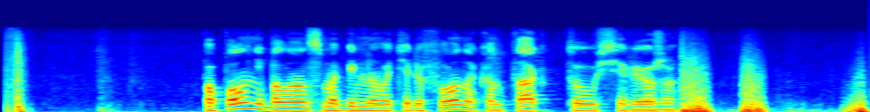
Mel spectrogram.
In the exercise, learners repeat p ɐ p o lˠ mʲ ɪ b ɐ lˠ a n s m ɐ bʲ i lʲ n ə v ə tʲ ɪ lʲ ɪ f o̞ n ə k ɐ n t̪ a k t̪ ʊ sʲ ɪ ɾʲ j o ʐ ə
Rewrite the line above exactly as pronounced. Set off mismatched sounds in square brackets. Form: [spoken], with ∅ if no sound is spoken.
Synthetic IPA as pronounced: p ɐ p o lˠ [nʲ] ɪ b ɐ lˠ a n s m ɐ bʲ i lʲ n ə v ə tʲ ɪ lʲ ɪ f o̞ n ə k ɐ n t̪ a k t̪ ʊ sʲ ɪ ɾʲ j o ʐ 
